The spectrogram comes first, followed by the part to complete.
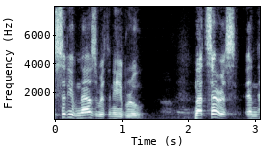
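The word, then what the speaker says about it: נצרת: Natseras.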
